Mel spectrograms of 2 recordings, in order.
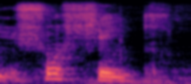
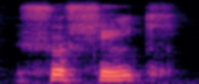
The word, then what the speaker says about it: Shoshenq: exércitos egípcios comandado por, aqui está como Shoshenq. Tem outros lugares você lê Sisaque. O autor aqui está tentando passar para nós a pronúncia mais próxima do que era, né, no original. Shoshenq, este faraó, o fundador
